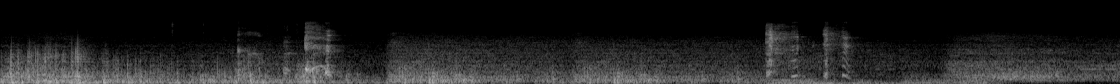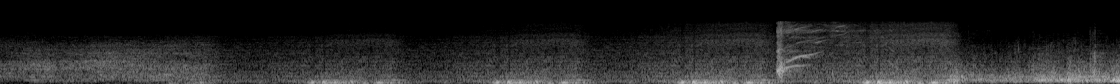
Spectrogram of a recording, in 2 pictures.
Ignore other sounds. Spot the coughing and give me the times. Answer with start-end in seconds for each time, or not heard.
2.4-3.4, 7.7-8.6, 18.9-19.9.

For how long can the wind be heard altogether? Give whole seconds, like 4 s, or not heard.
22 s.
